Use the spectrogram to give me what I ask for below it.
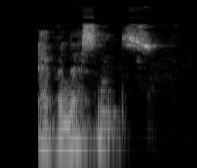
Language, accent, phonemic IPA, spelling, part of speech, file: English, Southern England, /ˌɛv.əˈnɛs.əns/, evanescence, noun, LL-Q1860 (eng)-evanescence.wav
- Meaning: 1. The act or state of vanishing away; disappearance 2. The event of fading and gradually vanishing from sight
